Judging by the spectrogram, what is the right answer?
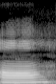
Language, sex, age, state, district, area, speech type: Assamese, female, 30-45, Assam, Nagaon, rural, spontaneous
